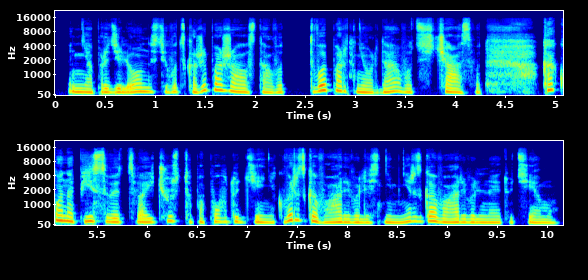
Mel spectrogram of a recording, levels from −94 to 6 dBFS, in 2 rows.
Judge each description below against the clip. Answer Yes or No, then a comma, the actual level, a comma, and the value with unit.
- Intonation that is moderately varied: Yes, average, 3.9 semitones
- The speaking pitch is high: No, medium, 165 Hz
